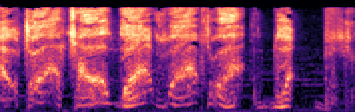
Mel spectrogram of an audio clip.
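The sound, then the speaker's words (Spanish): A voice imitates a duck, speaking in a raspy, quacking cartoon-duck style. It comes in a few short bursts with brief pauses between them. “Uy, el Pato Donald ahora es miembro de este elenco.”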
